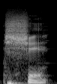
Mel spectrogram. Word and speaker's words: che: você she significa eu a pronúncia é she che significa eu che quer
